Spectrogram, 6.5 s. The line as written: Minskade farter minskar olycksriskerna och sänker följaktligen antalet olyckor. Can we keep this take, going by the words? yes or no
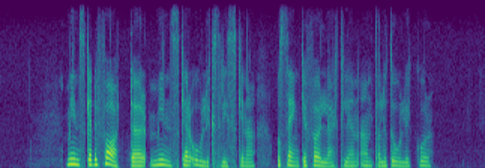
yes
